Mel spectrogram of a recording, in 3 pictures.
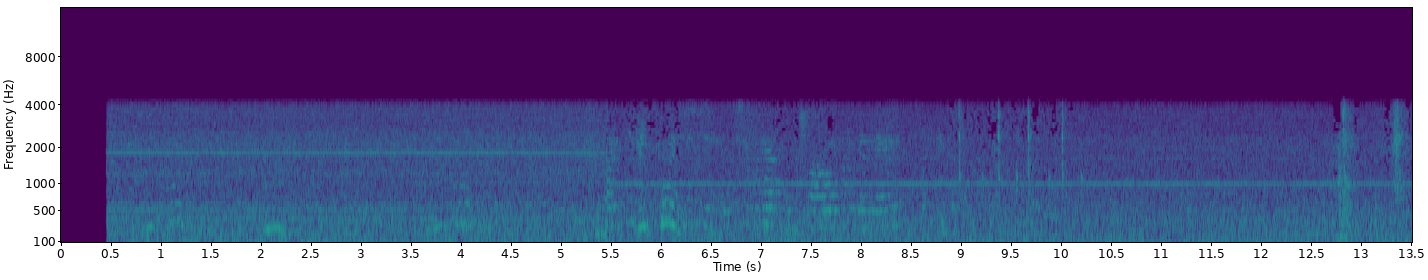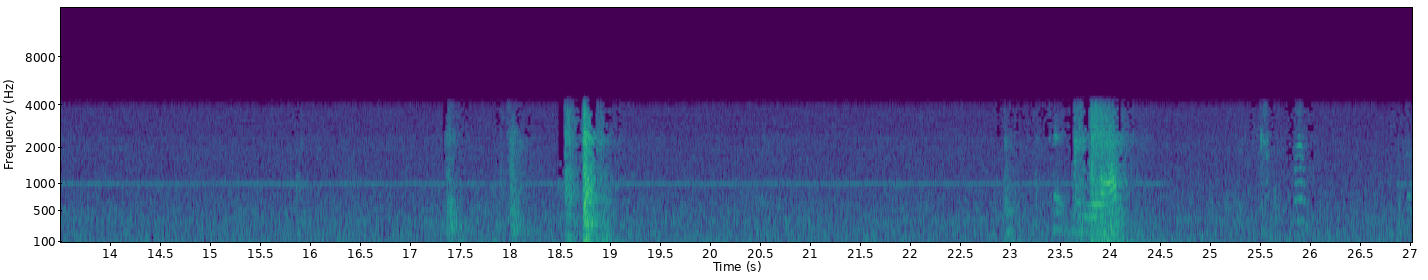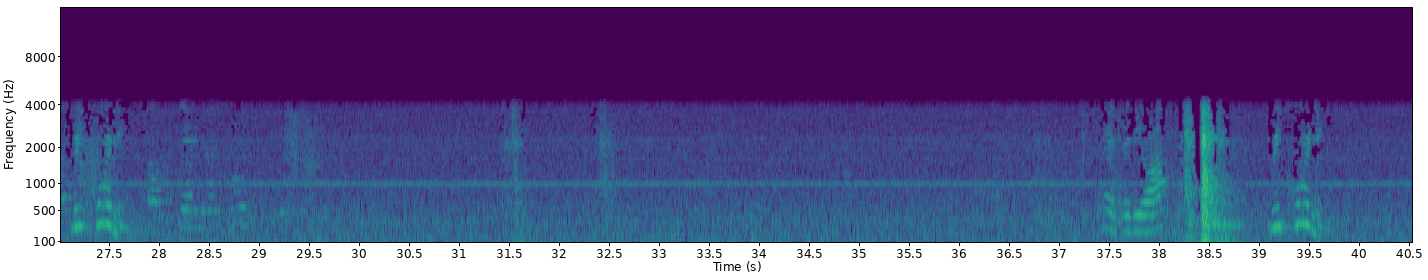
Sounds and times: Speech: 5.4s - 8.5s, 23.4s - 24.2s, 26.9s - 29.5s, 37.4s - 38.2s, 39.1s - 39.8s.

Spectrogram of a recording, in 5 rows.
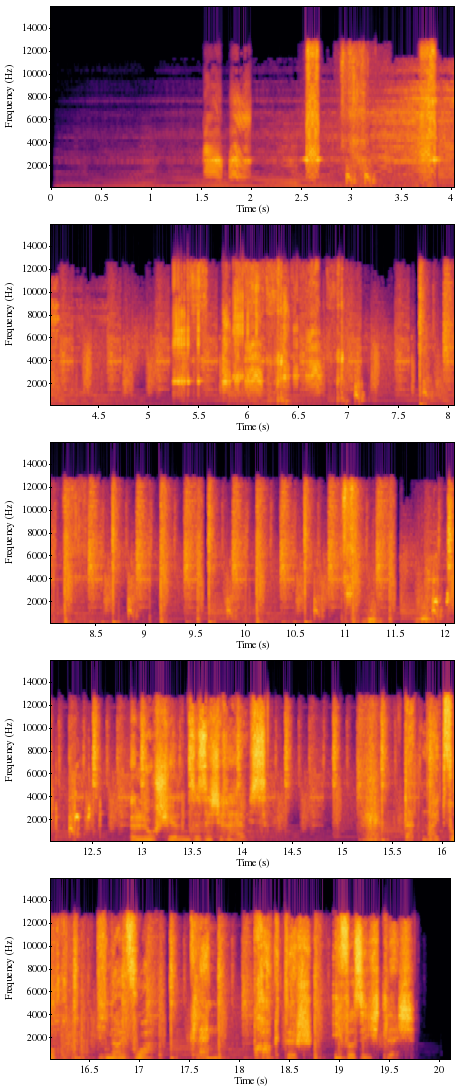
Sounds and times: Music: 0.0s - 20.0s
Speech: 12.9s - 14.3s, 15.6s - 19.8s.

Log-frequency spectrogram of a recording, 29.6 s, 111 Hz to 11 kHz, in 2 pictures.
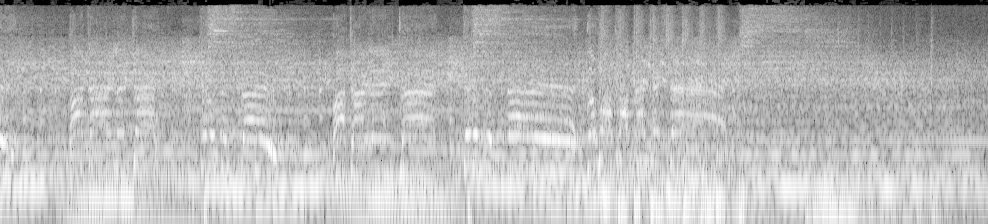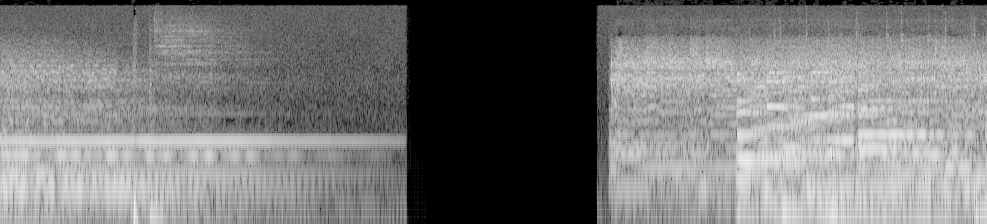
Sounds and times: Punk rock: 0.0s - 18.7s
Heavy metal: 0.0s - 19.6s, 23.8s - 29.6s.

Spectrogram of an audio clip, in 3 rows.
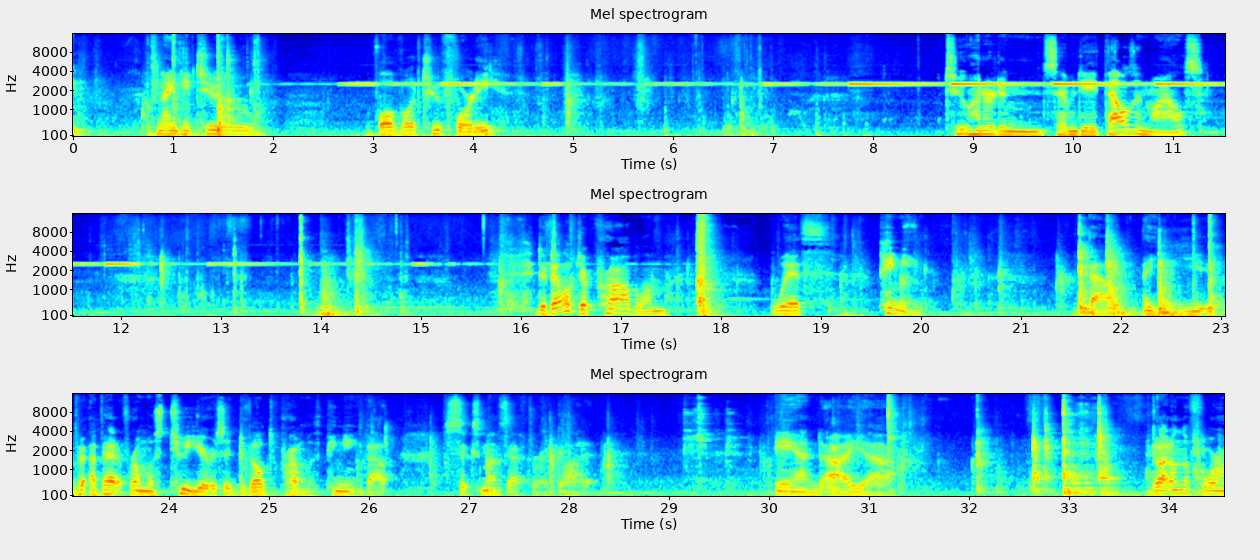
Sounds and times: Speech: 0.8s - 1.9s, 3.0s - 4.3s, 8.8s - 11.3s, 16.2s - 17.5s, 18.5s - 20.1s, 21.6s - 26.2s, 26.8s - 28.3s, 30.0s - 31.3s, 33.8s - 34.5s.

